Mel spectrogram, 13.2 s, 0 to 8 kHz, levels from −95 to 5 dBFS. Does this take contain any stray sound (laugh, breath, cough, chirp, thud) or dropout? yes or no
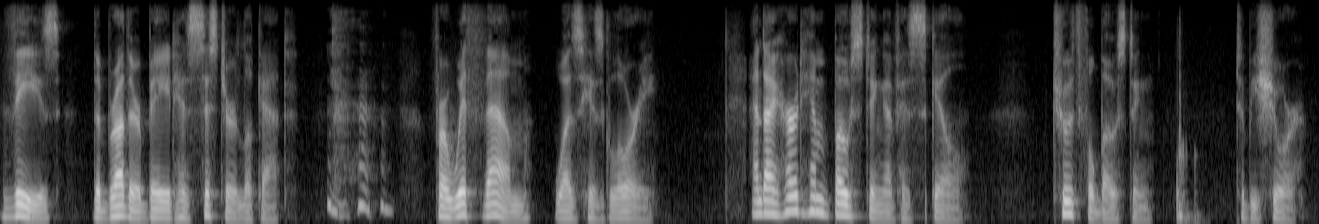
yes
